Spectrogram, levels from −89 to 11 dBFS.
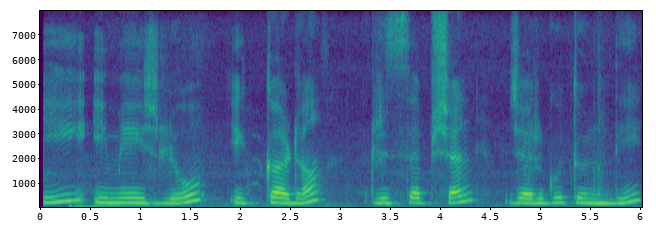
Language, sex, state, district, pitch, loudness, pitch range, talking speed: Telugu, female, Andhra Pradesh, Sri Satya Sai, 200 Hz, -16 LUFS, 190-225 Hz, 60 wpm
